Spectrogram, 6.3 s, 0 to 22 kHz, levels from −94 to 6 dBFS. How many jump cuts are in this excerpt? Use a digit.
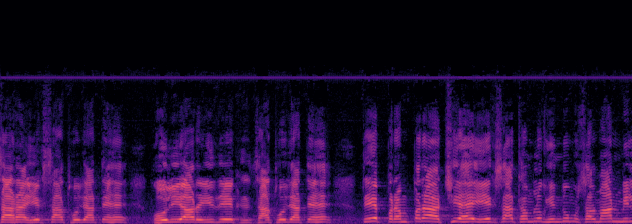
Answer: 0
